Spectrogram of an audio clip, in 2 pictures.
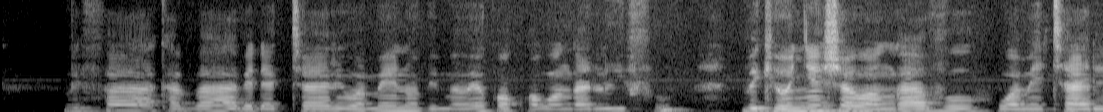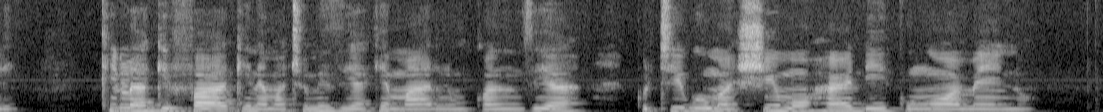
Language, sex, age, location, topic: Swahili, female, 25-35, Nairobi, health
